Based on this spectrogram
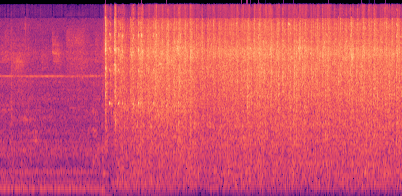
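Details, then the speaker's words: Combine bean/corn head during harvest prep: loud clattering run with fast, uneven metallic rattle from loose bolts, one bolt head worn through its hole; need tightening, washer suggested. "yeah we need to tighten these down this is what was making all that noise"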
